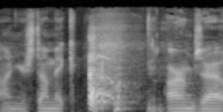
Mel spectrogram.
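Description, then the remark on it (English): A single sharp, raspy cough bursts out between stretches of speech, brief and fairly loud, with a person talking on either side of it. “No, coughing while I'm podcasting here.”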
